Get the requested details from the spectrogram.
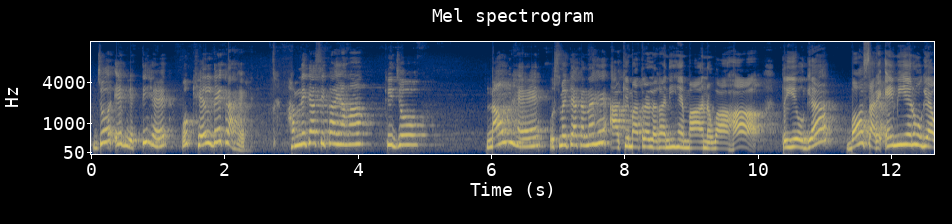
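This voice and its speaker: A woman teacher, explaining slowly and repeating each example in an online class lesson. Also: high voice. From India. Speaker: school teacher. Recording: roomy echo.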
